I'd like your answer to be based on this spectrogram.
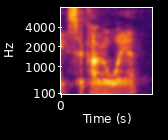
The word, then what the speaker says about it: Sacagawea: Not to keep on derailing this podcast, but did you know the correct pronunciation is most likely Sacagawea? – No.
